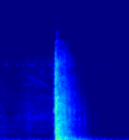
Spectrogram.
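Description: Mazda Miata door fitted with solid door bushings swinging shut in a single solid thunk, a short close slam with a quick decay and no voices around it.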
